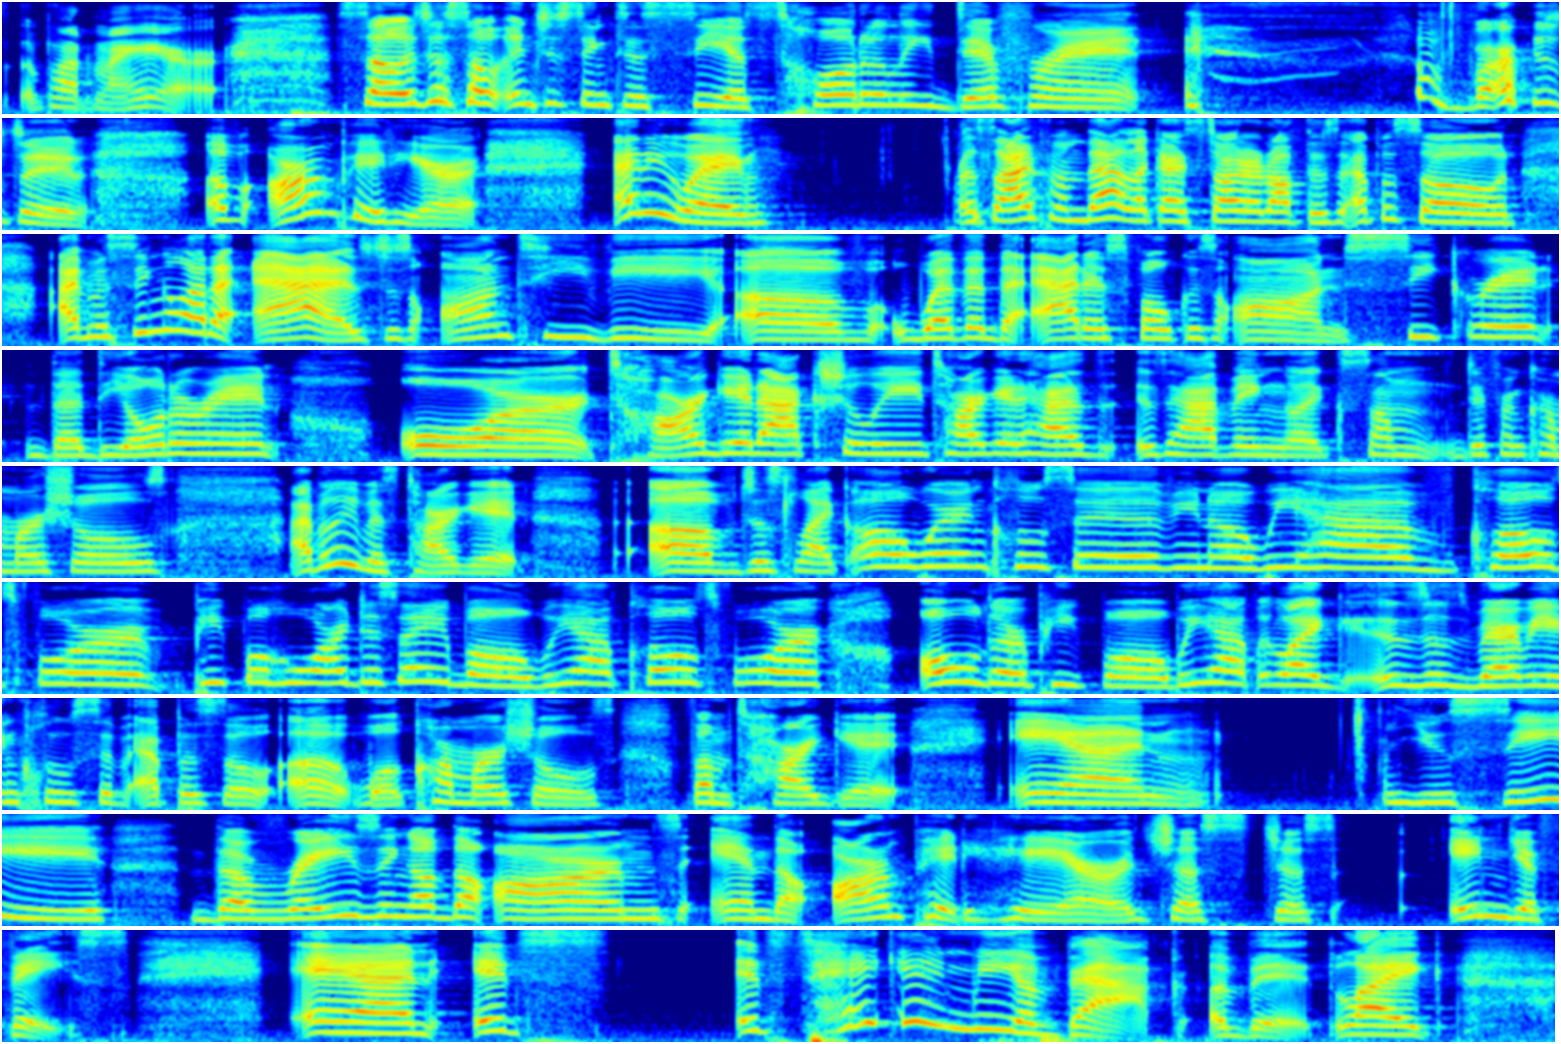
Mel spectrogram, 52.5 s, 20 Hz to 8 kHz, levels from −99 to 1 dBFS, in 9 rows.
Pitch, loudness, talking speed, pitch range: 255 Hz, -31 LUFS, 145 wpm, 225-295 Hz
